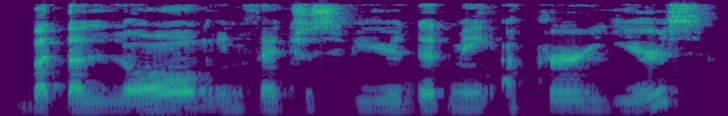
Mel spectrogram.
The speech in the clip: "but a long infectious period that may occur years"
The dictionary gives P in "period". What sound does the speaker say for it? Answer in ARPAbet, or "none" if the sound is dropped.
F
